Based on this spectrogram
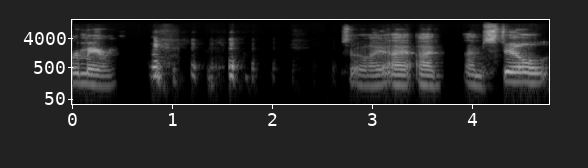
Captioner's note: laughter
